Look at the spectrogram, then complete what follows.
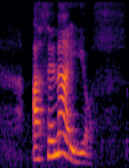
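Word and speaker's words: Ἀθηναῖος: Acenaios. Acenaios. Esa es un adjetivo que digamos, alude al pueblo ateniense, ¿no? Ateniense, quiere decir. Acenaios. Ven de nuevo, ahí tienen el acento circunflejo, recae sobre la iota.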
